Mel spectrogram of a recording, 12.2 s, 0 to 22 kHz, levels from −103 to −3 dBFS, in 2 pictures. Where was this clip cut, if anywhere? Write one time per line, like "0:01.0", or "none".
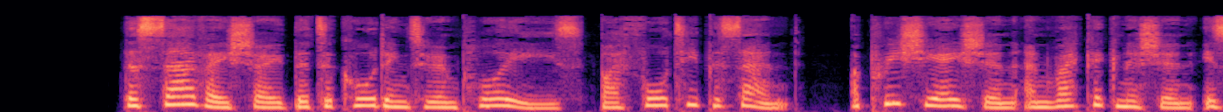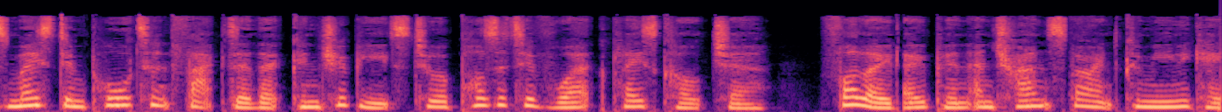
0:03.0
0:10.6

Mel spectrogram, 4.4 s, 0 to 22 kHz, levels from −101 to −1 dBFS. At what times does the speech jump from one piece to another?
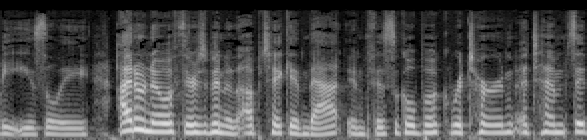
none

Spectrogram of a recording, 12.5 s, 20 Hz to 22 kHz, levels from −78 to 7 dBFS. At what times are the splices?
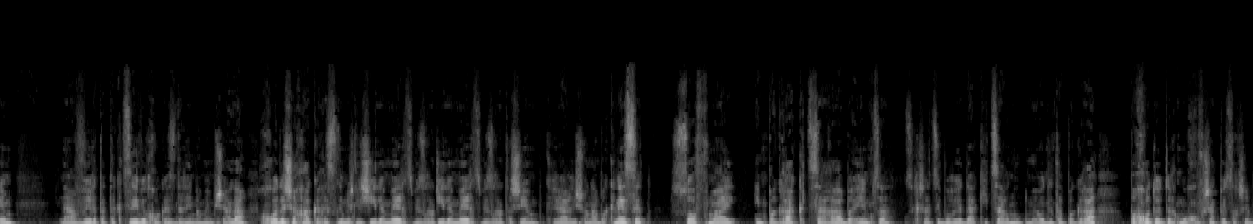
0:04.4
0:10.3

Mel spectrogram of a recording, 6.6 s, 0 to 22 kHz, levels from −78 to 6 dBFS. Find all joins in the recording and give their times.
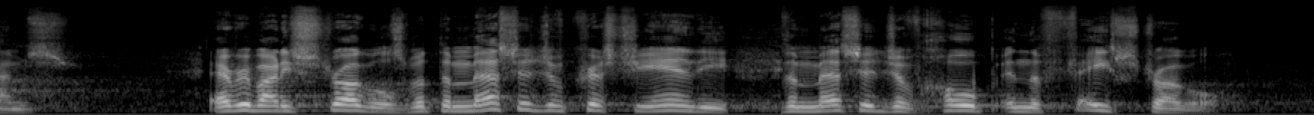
0:03.9
0:05.6

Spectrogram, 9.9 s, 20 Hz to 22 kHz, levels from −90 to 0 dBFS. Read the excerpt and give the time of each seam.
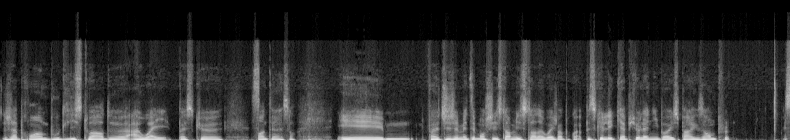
0:03.2
0:06.9

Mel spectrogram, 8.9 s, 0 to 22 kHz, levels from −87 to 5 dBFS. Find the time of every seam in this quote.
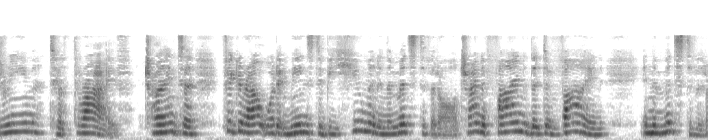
0:01.7

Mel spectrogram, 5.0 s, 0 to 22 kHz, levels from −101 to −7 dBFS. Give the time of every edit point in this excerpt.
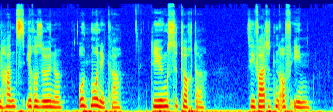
0:03.7

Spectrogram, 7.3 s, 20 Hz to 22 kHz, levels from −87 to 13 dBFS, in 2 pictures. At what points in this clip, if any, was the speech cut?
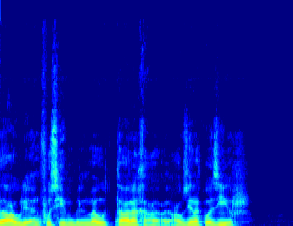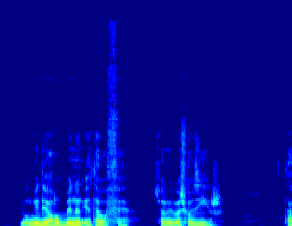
0:01.4
0:04.7

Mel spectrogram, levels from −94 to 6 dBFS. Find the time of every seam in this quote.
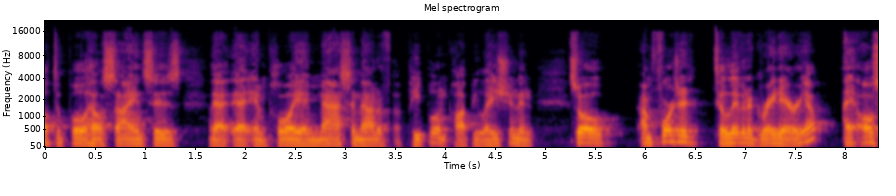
0:03.4

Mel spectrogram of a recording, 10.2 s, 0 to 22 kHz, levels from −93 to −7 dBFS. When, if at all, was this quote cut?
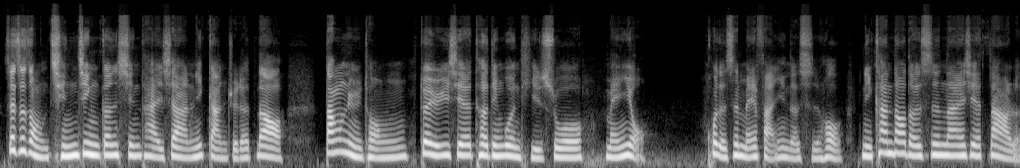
0:08.5

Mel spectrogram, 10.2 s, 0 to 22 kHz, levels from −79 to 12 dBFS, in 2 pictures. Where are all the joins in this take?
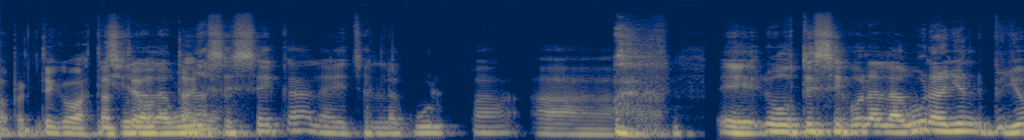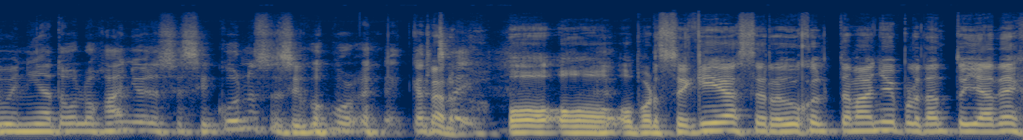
0:03.5

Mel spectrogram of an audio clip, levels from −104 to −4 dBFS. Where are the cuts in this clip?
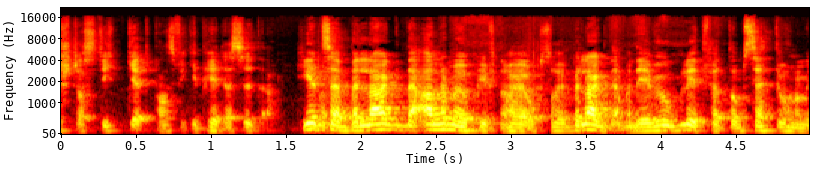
0:01.5
0:03.3

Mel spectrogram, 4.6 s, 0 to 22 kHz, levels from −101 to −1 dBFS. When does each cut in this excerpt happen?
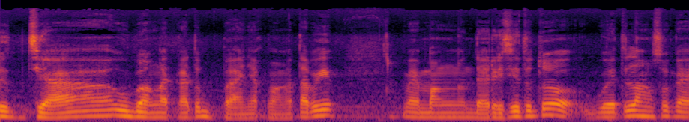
0:01.2

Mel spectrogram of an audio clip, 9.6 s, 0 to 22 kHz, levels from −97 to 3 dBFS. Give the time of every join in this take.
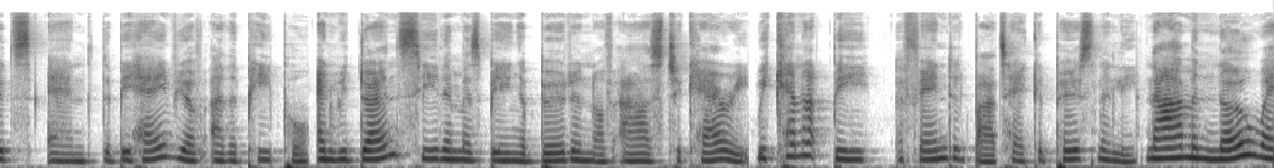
0:07.5

